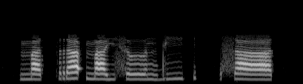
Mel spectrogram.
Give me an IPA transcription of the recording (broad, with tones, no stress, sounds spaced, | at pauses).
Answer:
m a˨˩ t̚ p r a˥˩ ʔ m a˧ j s ɤː˧ n d i˦˥ ʔ | s aː˨˩ t̚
